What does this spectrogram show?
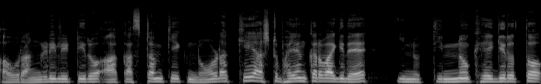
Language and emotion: Kannada, fearful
